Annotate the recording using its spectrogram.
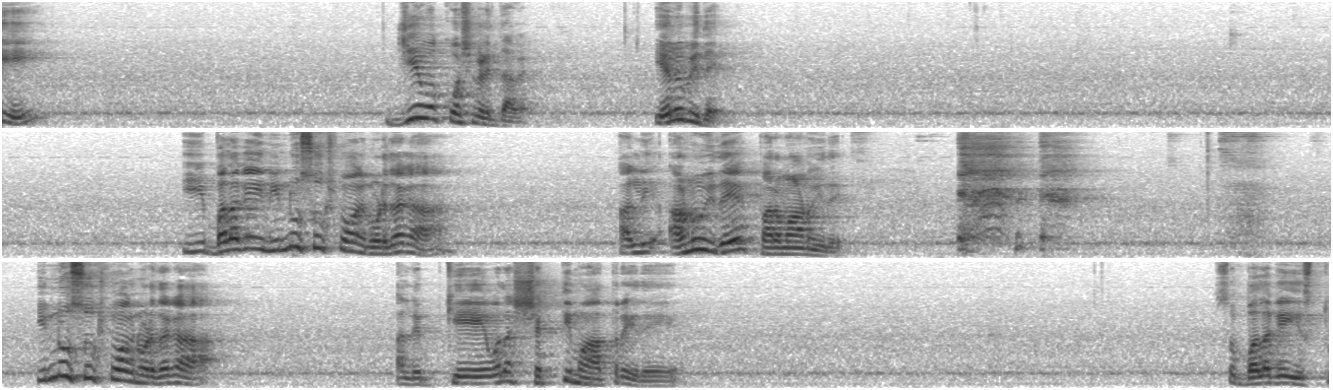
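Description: A middle-aged man chants in short, drawn-out phrases close to a microphone, with pauses between them.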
